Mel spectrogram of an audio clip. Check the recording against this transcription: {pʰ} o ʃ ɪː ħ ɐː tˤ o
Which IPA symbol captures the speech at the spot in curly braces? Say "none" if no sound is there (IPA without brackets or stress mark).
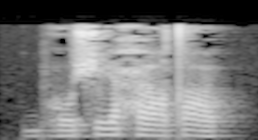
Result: bʱ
